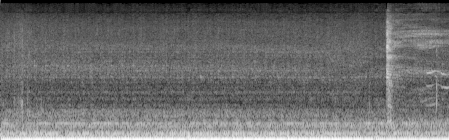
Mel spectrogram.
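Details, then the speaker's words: Vehicle at Copart salvage auction, recorded at the exhaust, running on rotten, varnished gas: deep, steady exhaust drone at idle, even and unbroken with no misses or stumbles; running like a top. "oh wow that is ex that is rotten gas guys she is running like a top listen to her"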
